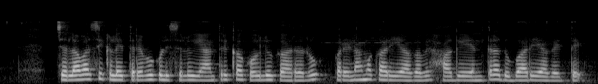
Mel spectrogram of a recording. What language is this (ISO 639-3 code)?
kan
